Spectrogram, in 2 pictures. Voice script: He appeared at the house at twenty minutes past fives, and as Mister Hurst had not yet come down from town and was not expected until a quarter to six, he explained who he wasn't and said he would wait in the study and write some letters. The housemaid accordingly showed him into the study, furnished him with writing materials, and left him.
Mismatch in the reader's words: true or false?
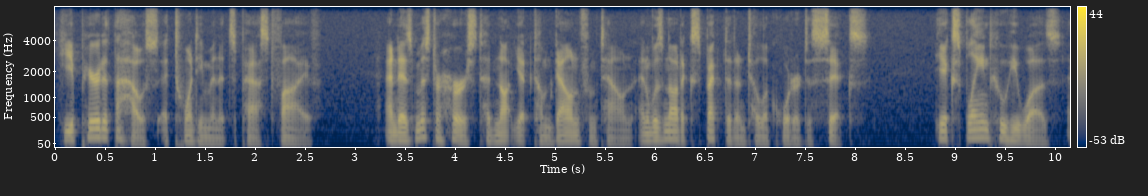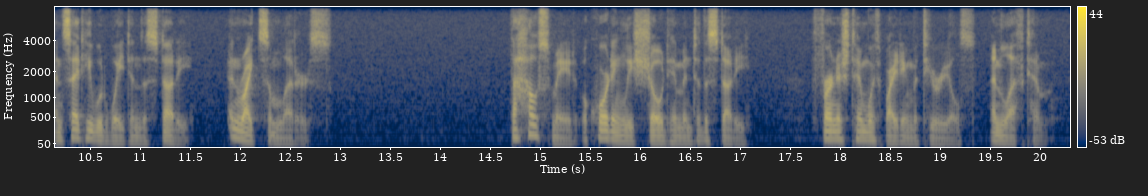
true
